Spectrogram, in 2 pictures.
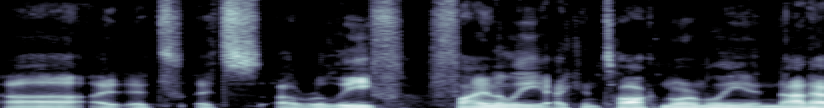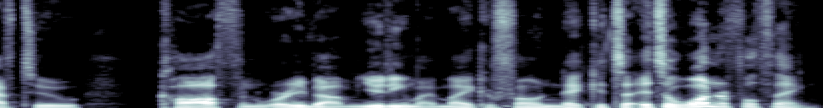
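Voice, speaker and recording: A man's voice: lowish voice, brisk, no echo. A man co-hosting a casual tech news podcast, reading headlines in a conversational way with some fillers, just over a cold. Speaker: podcast co-host.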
